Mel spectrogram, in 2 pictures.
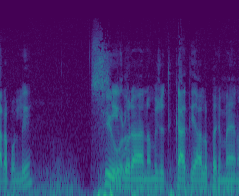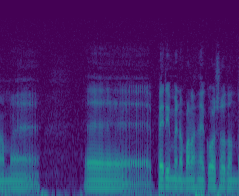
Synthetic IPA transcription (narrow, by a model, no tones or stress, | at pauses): ɾɐpo̞li | sisiɣuɾɐno̞mizo̞o̞t̪i̥kɐt̪iɐlo̞pe̞ɾime̞nɐme̞ | epe̞ɾime̞neopɐnɐθiniko̞sot̪ond̪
